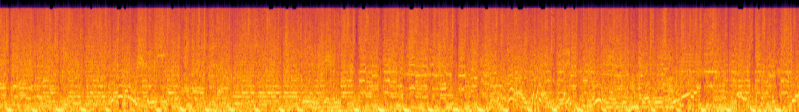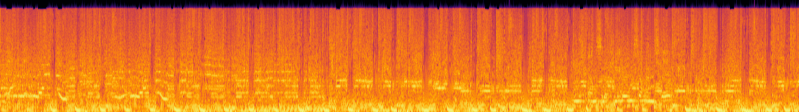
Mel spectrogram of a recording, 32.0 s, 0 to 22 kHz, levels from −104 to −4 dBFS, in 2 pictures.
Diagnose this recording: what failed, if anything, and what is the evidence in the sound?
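Float read as integer, throughout the clip, at the sample-format conversion stage. The waveform is nearly square and sits at an almost fixed, high level whatever the source level, so everything is uniformly loud and harsh and the background noise comes up as loud as the foreground sound, yet pitch can still be followed. The likely cause is 32-bit float samples interpreted as 32-bit integers, so sign and exponent bits dominate each value.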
